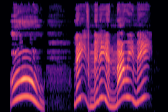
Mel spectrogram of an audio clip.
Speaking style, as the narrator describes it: cried Hannah loudly

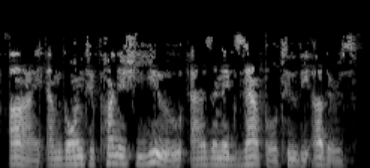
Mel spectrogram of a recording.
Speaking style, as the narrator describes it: he said

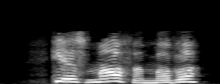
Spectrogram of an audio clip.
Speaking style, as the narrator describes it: cried the two young Cratchits happily

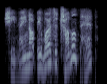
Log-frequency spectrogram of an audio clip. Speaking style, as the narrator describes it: Biddy said gently

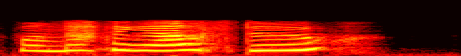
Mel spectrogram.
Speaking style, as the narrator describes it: cried Tess in despair

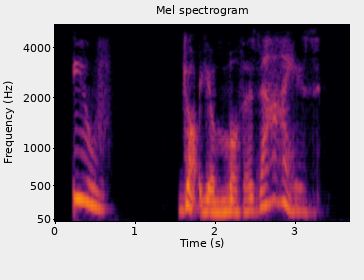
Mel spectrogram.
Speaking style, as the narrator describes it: he said in a shaking voice

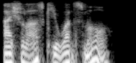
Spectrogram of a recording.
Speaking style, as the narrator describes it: said Harry softly

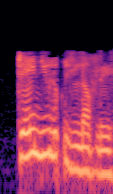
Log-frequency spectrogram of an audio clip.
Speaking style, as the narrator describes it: said

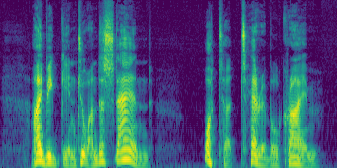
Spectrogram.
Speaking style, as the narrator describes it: I cried

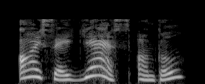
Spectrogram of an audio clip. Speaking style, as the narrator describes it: exclaimed

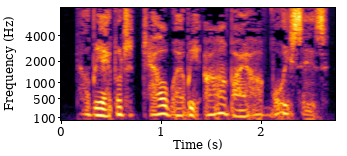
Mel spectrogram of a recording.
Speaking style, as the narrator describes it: he whispered

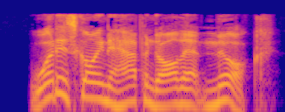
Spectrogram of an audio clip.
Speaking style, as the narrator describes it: said someone

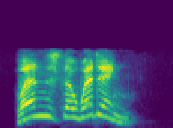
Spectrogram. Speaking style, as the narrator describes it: one man in the crowd called out

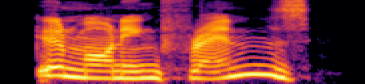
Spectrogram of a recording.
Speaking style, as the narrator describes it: shouted Troy cheerfully to the men

